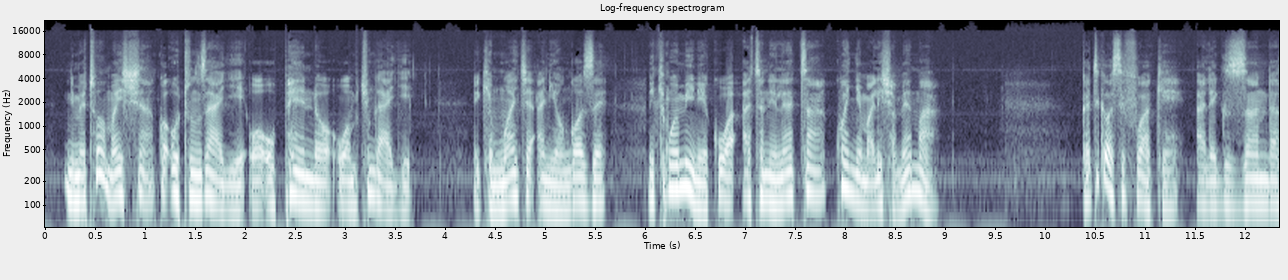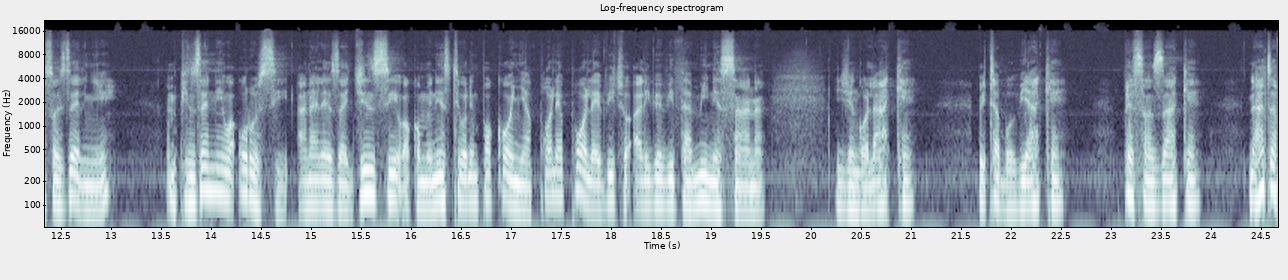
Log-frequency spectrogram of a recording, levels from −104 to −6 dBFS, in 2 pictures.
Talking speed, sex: 100 wpm, male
